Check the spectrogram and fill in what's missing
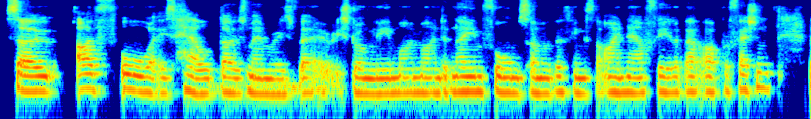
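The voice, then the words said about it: London accent. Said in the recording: “I haven't lost my accent, so I come from London.”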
